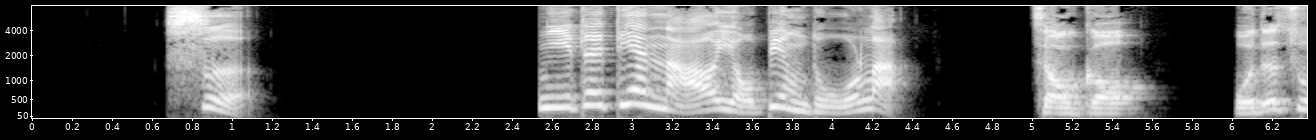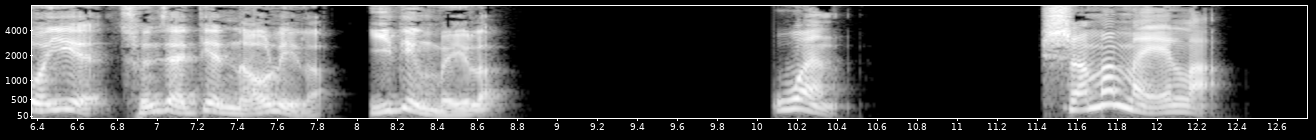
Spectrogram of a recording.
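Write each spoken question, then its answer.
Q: 什么没了?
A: 存在电脑里的作业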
